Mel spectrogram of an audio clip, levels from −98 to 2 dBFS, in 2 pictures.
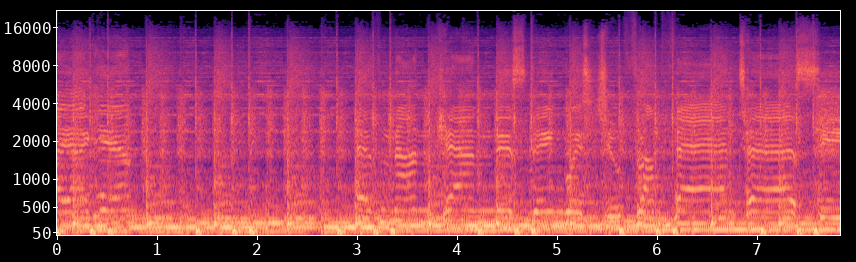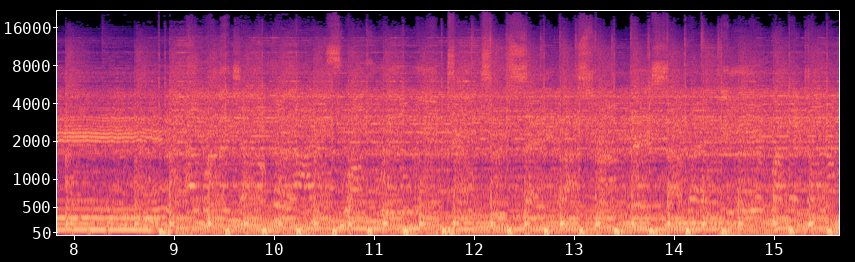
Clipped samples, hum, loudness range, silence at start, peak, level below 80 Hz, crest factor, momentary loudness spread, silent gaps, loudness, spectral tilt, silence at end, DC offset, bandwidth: under 0.1%; none; 0 LU; 0 s; 0 dBFS; -22 dBFS; 12 dB; 1 LU; none; -12 LUFS; -4.5 dB/octave; 0 s; under 0.1%; 19.5 kHz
